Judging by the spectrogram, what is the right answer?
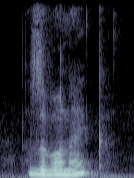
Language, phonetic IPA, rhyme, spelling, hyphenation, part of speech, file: Czech, [ˈzvonɛk], -onɛk, zvonek, zvo‧nek, noun, Cs-zvonek.ogg
- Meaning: 1. diminutive of zvon 2. doorbell (device on or adjacent to an outer door for announcing one's presence) 3. bellflower 4. greenfinch (any of several birds)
